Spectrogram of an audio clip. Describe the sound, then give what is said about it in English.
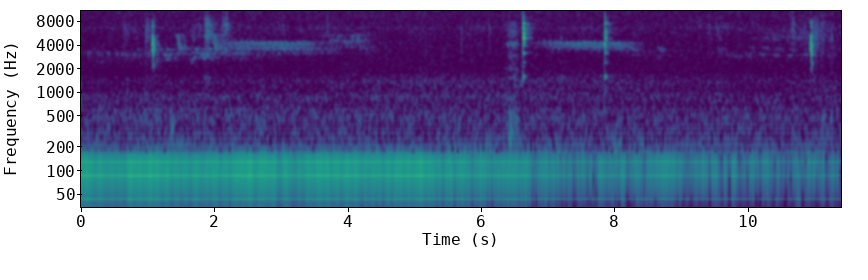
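A test recording of a bird calling: a few faint, sparse chirps and thin whistled notes sound over a steady low hum, with sharp little call notes standing out near the end. “These are test recordings of bird 407.”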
